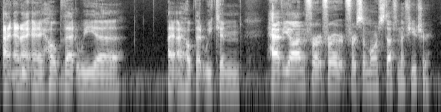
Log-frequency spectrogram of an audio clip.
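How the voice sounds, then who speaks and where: An American man hosts a film talk show from a studio. His delivery is casual and conversational, with frequent repeated words and halting restarts as he works through each thought. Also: medium pitch, level tone, a little hiss or hum. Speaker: host of a film review show. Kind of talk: casual film discussion chat. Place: studio with a control booth.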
